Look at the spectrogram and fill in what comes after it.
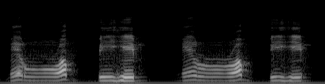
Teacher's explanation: memasukkan tapi tidak ada gunnahnya atau tidak mendengung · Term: bi ghairi gunnah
